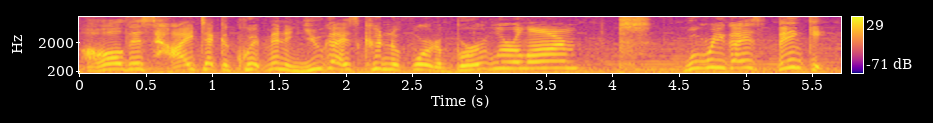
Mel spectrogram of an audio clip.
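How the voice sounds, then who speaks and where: Game kid hero: sarcastic ten-year-old boy, high pitched, music behind. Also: animated, normal speed. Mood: wisecracking. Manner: brash, sarcastic. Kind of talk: video game cartoon acting.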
